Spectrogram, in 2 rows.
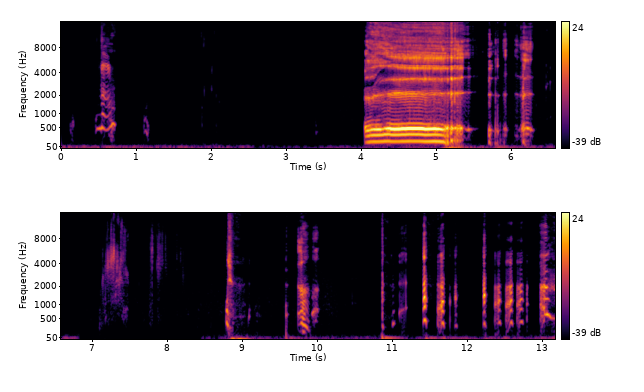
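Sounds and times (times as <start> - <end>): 
long loud belch with a deep rasping tone: 4.1 - 6.3.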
